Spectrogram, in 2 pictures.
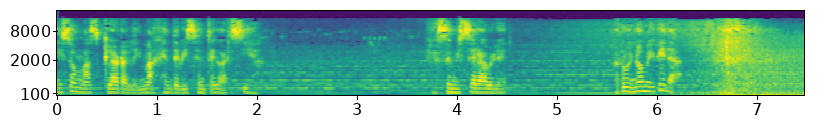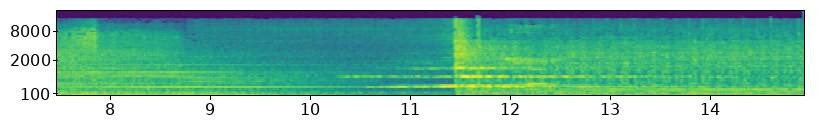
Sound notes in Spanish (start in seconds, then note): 11.5 Quejihmdos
